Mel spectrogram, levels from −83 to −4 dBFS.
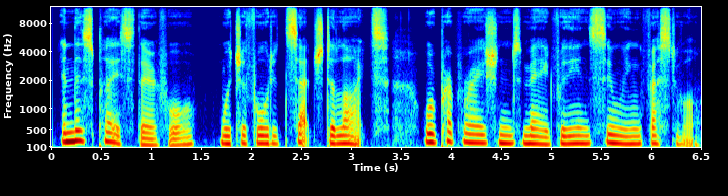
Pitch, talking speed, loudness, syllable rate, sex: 180 Hz, 140 wpm, -17 LUFS, 5.1 syllables/s, female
